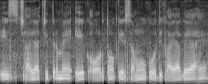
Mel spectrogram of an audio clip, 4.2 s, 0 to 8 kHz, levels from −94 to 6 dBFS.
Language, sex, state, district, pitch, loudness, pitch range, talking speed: Hindi, male, Bihar, Samastipur, 105 Hz, -14 LUFS, 100-110 Hz, 170 wpm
